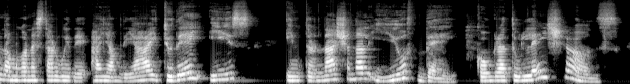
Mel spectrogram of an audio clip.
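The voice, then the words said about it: English with an Argentinian accent. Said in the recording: “this is kind of English with an Argentinian accent.”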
